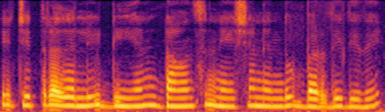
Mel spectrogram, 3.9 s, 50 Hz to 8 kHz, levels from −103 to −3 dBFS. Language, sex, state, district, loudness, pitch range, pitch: Kannada, female, Karnataka, Bidar, -17 LUFS, 210-235 Hz, 220 Hz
